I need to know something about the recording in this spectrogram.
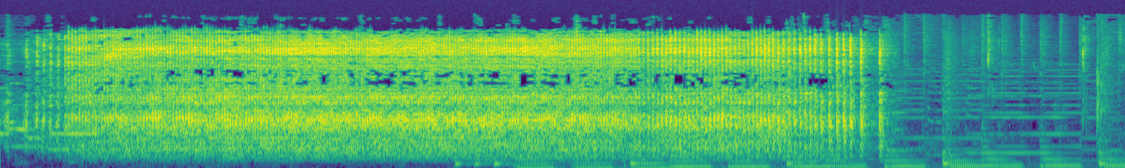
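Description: A loud, even rattling noise that cuts off suddenly about six and a half seconds in. Background music with a repeating bass line comes in under it about four seconds in.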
